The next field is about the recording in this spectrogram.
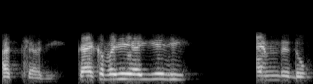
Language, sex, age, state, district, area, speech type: Punjabi, female, 60+, Punjab, Barnala, rural, conversation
